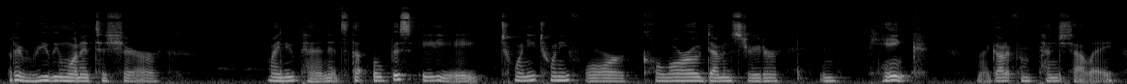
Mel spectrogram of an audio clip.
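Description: Congested from a cold, a woman hosting her own YouTube channel unboxes a pen at her home desk. Her voice sits low with a steady tone, and she chats casually and unhurriedly, adding soft asides.

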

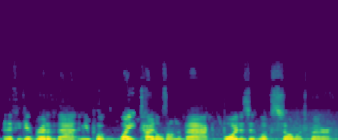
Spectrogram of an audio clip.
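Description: A man's voice: mid-range voice, fairly even intonation, normal speed, slight background noise. A man casually narrating his own restoration work in a driveway and a garage workshop, thinking aloud in a folksy, rambling way while he films on a handheld phone. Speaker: restoration video host.

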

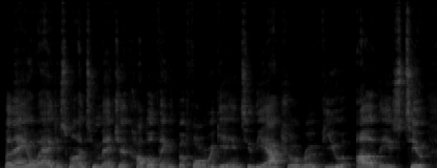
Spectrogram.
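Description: A man's voice: high-pitched, brisk, fairly bright tone. A young American man chatting to viewers in a casual toy review, his speech slightly distorted after having his wisdom teeth out. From United States. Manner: chatty, addresses viewers as guys. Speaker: toy collector and review host. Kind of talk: casual scripted-free product review to camera. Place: indoor room at a tabletop. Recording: roomy echo, faint hiss and crinkling. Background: crinkling plastic packaging, clicks.

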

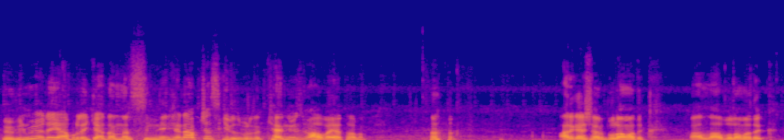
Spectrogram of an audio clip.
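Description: A man's voice: high-pitched, animated, fast talker, darkish tone. Chatty man doing game commentary. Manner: exasperated, chatty, talks to viewers. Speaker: gaming YouTuber. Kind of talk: let's play commentary.

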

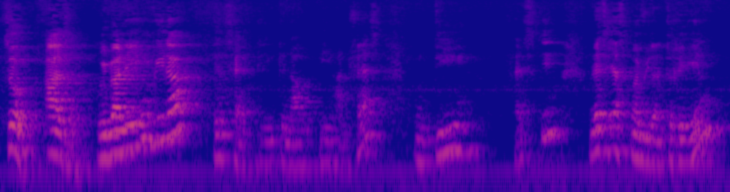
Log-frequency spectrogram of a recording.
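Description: A middle-aged man with a voice on the high side and wildly swooping pitch talks at normal speed as an aikido instructor. He teaches exercises step by step to a child and viewers, patient and encouraging, with simple repeated phrases. It's recorded indoors in a big dojo with mats, far from a camera mic, with strong hall echo.

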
